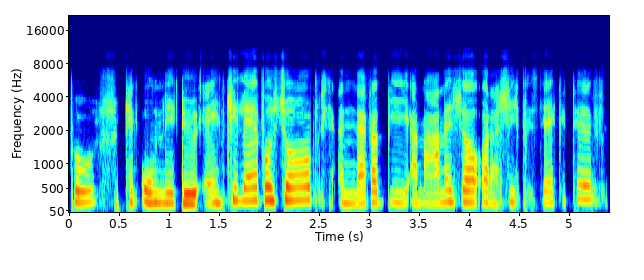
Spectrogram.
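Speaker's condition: Deafness; uses communication support workers

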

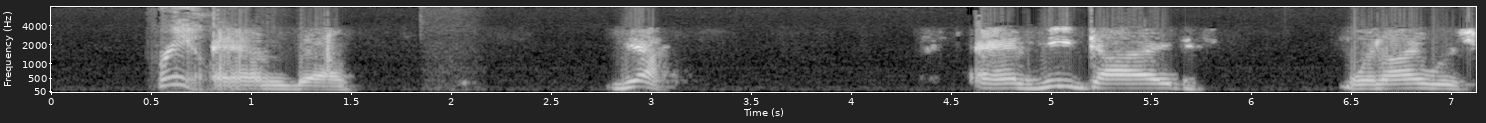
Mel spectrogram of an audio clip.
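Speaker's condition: Cerebral palsy; constant staggering walk

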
